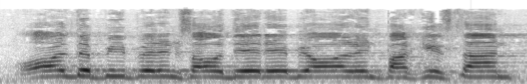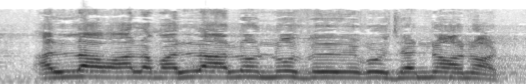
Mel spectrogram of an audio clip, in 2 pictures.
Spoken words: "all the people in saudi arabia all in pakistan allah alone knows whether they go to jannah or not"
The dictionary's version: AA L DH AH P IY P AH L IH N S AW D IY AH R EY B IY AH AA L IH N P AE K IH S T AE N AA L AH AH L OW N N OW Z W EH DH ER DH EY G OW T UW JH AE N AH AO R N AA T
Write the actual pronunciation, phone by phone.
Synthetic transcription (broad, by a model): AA L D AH P IY P AH L IH N S AW D IY AH R EY B IY AH AA L IH N P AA K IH S T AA N AA L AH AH L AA L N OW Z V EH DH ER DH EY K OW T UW JH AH N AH AO R N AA T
